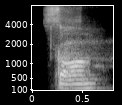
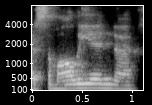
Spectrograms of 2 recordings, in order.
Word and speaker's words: sommelier: Sommelier.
